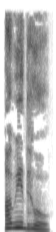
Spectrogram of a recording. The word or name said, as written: ಅವತ್ತು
